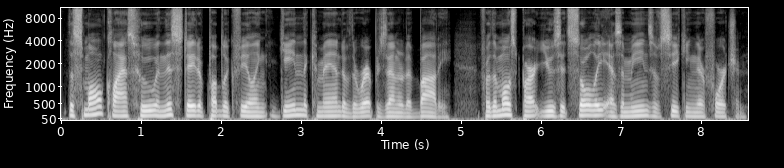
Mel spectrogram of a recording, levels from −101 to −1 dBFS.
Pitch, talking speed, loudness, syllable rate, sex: 130 Hz, 215 wpm, -17 LUFS, 5.9 syllables/s, male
